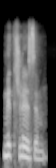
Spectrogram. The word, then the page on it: Mithraism: Indian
